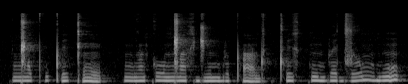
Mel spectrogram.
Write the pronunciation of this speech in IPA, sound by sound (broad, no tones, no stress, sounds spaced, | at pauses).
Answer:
ŋ͡ǁ ɔ pʰ u pʼ e kʼ ẽ | ŋ ɡ ã k o ŋ͡ǁ ã x d͡ʒ ẽ m b ɛ pʼ ã d | tʼ e x k ũ b ɛ d͡z ɤ m b ũ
